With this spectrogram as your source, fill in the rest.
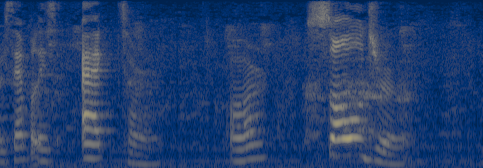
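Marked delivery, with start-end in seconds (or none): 3.1-4.1 first syllable of soldier louder and longer. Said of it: "say it a little louder and longer than the other one".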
